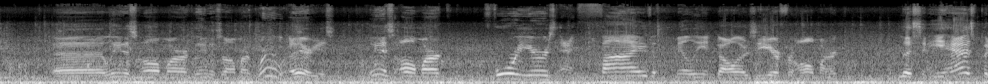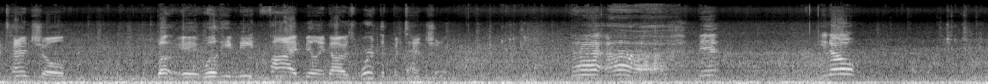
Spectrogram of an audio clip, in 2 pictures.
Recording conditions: inside a vehicle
